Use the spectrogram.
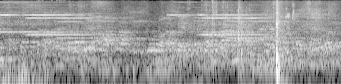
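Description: A parliament bell rings again continuously for several seconds to call a vote on granting urgency to a bill amending the law on budget and financial management, a steady metallic tone over low murmuring, with a single thud near the end.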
